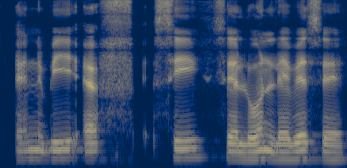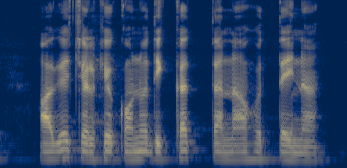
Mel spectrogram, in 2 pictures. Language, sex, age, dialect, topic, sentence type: Magahi, male, 18-24, Western, banking, question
